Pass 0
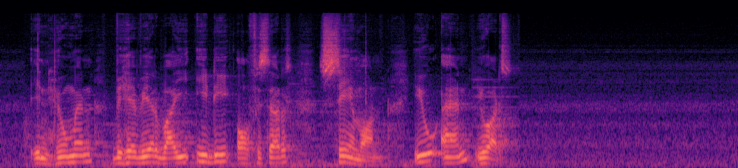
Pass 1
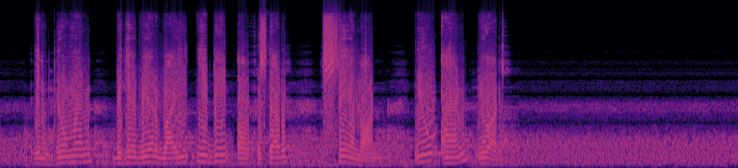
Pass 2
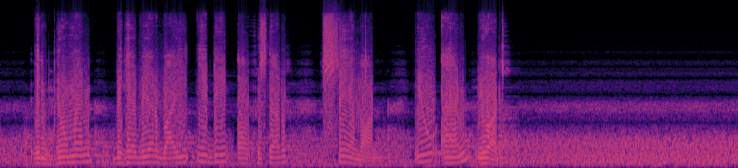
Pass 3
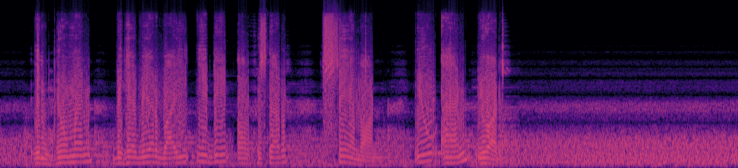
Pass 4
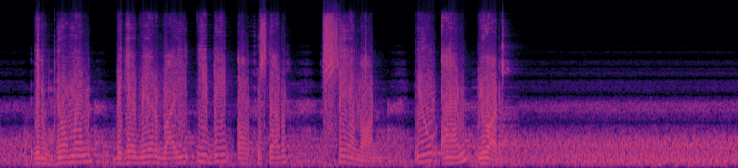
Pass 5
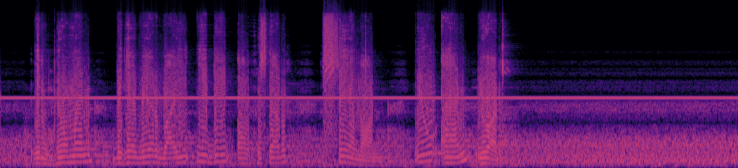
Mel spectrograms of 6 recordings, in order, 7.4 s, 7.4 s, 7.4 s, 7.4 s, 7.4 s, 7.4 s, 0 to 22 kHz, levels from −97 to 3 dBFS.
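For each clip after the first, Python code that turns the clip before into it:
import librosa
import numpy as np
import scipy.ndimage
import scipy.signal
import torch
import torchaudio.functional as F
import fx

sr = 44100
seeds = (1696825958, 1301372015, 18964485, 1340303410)

y1 = fx.wiener(x, sr, points=41)
y1 = scipy.signal.sosfilt(scipy.signal.butter(2, 270.0, 'highpass', fs=sr, output='sos'), y1)
y1 = fx.spectral_comp(y1, sr, ratio=4.0)
y2 = fx.low_shelf(y1, sr, hz=260.0, db=5.0)
y2 = fx.rider(y2, sr, range_db=5, speed_s=2.0)
y3 = y2
y4 = fx.rev_fdn(y3, sr, rt60_s=0.71, lf_ratio=1.0, hf_ratio=0.75, size_ms=32.0, drr_db=16.0)
y5 = y4 + 10.0 ** (-41.0 / 20.0) * np.sin(2.0 * np.pi * 2000.0 * np.arange(len(y4)) / sr)
y5 = y5 * 10.0 ** (-2.5 / 20.0)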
